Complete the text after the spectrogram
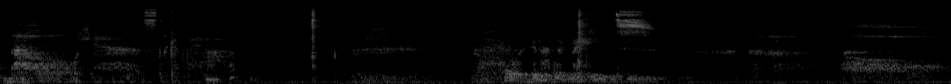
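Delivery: slow, hushed whisper of delight; breathless marvelling whisper; awed whisper. Real, not acted. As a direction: whisper it like it might vanish. Marvelling at new palette.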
